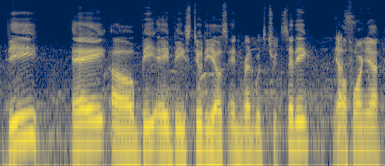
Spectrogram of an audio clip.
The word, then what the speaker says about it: Baobab: Baobab. B-A-O-B-A-B Studios in Redwood City, California.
